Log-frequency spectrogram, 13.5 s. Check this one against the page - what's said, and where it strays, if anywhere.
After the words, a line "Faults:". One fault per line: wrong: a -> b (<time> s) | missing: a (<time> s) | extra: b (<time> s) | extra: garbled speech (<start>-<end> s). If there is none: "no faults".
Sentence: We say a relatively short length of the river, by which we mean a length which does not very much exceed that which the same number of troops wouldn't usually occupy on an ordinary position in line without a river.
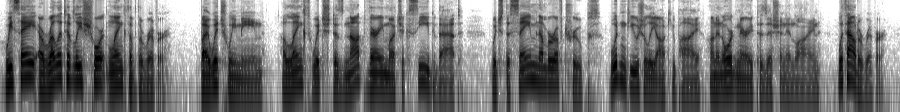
We say a relatively short length of the river, by which we mean a length which does not very much exceed that which the same number of troops wouldn't usually occupy on an ordinary position in line without a river.
Faults:
no faults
